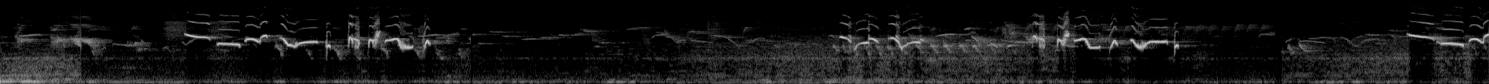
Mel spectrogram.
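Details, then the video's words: Oriental magpie-robin (kacer) singing eagerly, bringing out hidden isian, its mimicked filler phrases; bursts of varied bright whistled and chattering notes, swooping up and down, delivered in two-to-three-second outbursts separated by quiet pauses with faint low hum. "kicauan Kacer membuka isian suara yang terpendam langsung ngotot bongkar isian"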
